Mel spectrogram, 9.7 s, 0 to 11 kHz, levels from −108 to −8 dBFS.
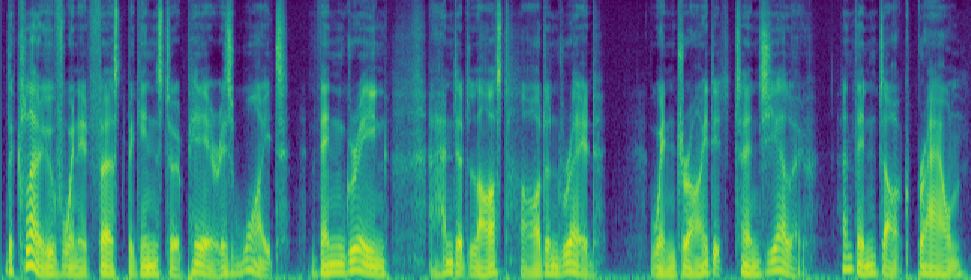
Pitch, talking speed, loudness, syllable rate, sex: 90 Hz, 165 wpm, -21 LUFS, 3.9 syllables/s, male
